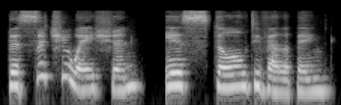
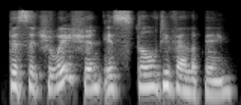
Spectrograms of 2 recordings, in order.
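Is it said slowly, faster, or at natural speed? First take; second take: slowly; natural. First: It is said really slowly. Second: It is said naturally, like a native.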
